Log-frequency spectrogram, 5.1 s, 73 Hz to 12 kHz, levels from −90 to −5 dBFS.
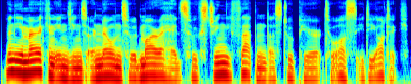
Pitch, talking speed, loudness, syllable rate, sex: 115 Hz, 210 wpm, -18 LUFS, 6.8 syllables/s, male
